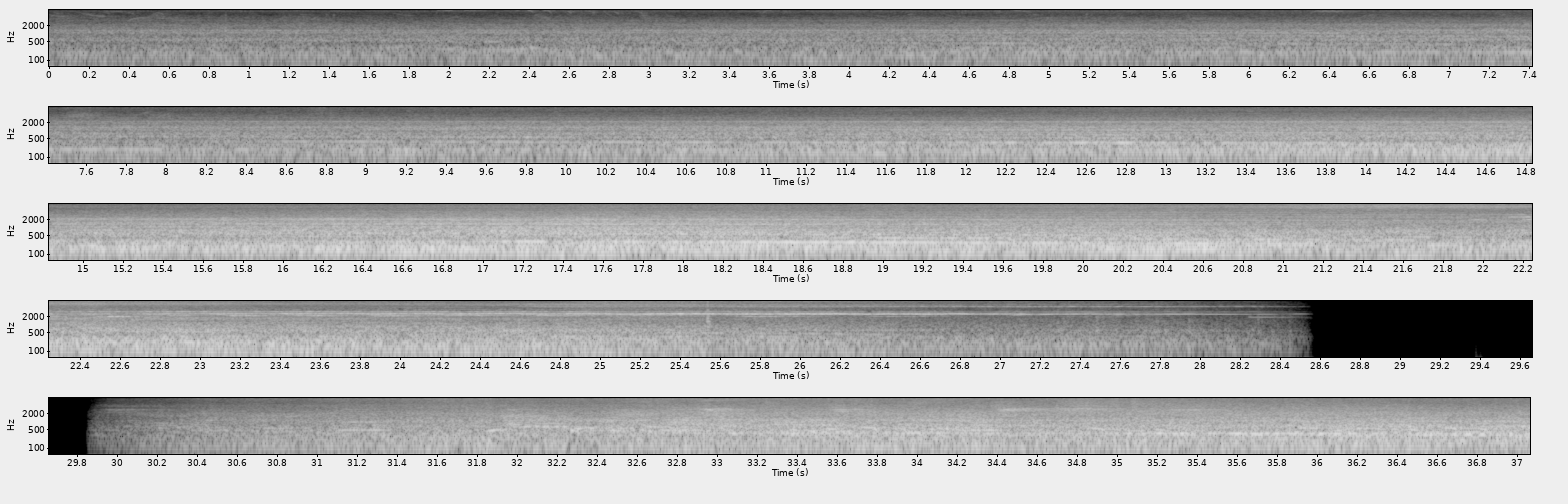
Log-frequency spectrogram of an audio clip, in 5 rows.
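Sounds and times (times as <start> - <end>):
train running along platform: 0.0 - 28.6, 30.0 - 37.0
wheel and brake squeals: 21.2 - 28.5.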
